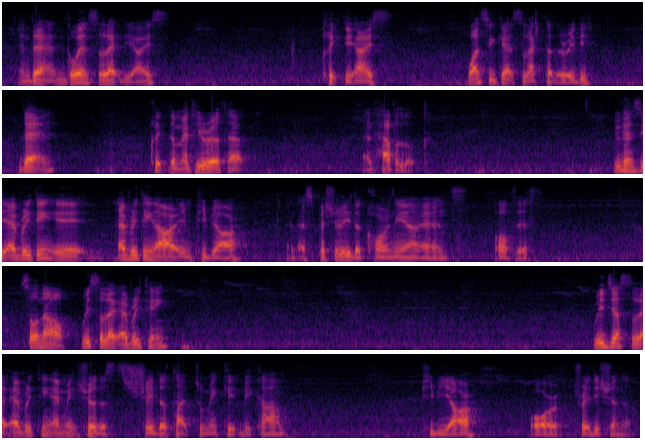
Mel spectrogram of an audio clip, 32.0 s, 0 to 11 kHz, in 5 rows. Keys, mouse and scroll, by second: 1.1 click, 2.4-2.7 middle drag, 2.9 click, 5.9 click, 6.8 click, 7.5 click, 9.1-10.2 drag, 11.0 click, 11.6 click, 12.0 click, 12.5 click, 15.5 click, 17.3 click, 17.8 middle click, 18.1 click, 19.4 drag, 19.8 scroll up 1, 20.1 scroll down 1, 20.4 scroll up 1, 21.6 click, 22.0 click, 24.4 shift+click, 25.2 scroll down 1, 26.3 click, 29.7 click, 30.8 click, 31.9 click.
